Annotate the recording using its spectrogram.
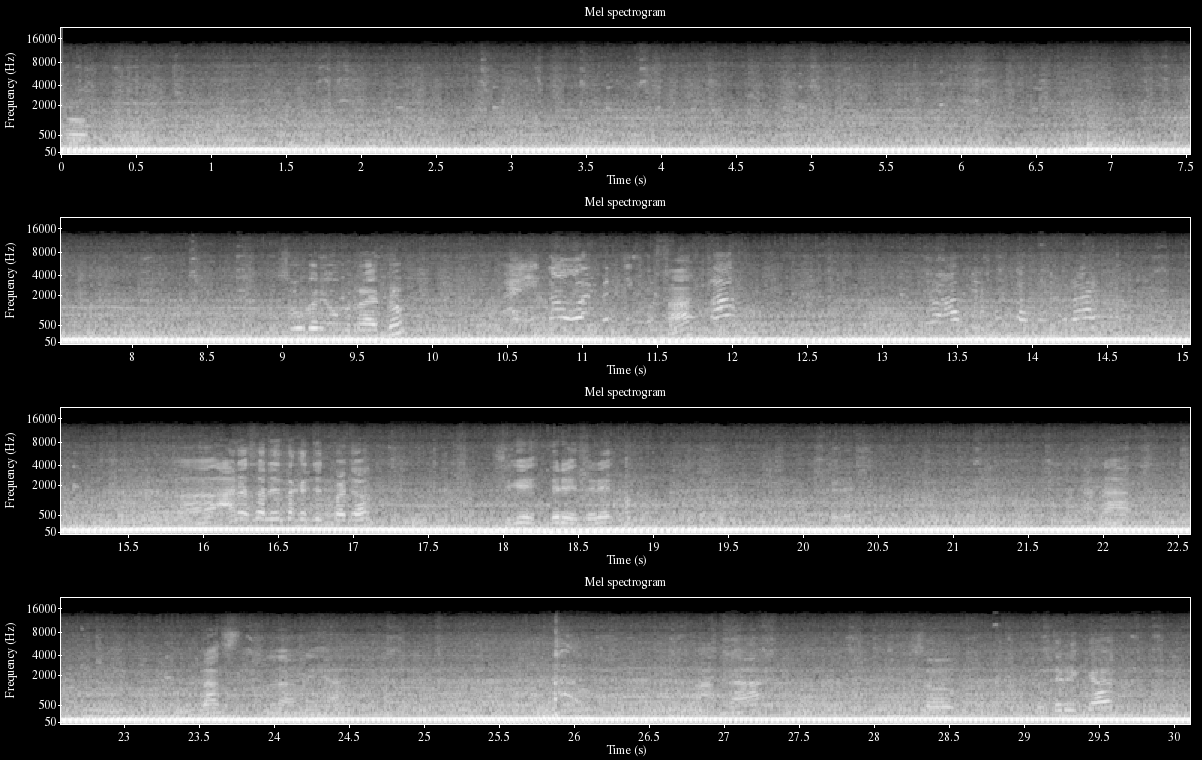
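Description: Can-Am side-by-side's engine running under way with a steady low drone that swells a little about halfway through and again near the end, with people's voices talking over it.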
